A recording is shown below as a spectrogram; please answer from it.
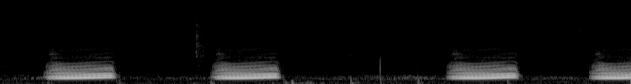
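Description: A red toad's mating call: a steady, buzzy, nasal hum with a rich tone, each note lasting under a second. The croaks repeat at an even pace, roughly every one and a half to two seconds, with quiet between.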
